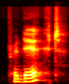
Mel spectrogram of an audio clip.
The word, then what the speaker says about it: predict: stress we have there so predict um your stress is on the dict syllable and so the pre sounds like pra predict for addict we have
